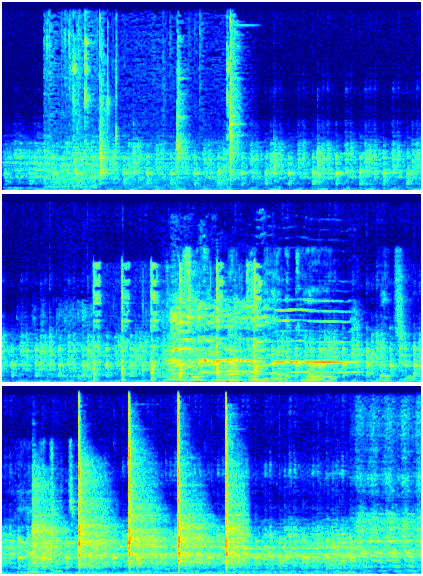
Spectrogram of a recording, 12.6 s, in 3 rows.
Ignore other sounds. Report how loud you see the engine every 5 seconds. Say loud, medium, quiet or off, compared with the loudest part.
medium, loud, loud.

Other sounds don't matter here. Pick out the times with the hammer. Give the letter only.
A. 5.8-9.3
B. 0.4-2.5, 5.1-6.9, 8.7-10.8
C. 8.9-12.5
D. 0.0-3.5
B.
